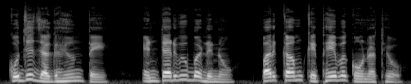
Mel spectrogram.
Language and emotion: Sindhi, neutral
